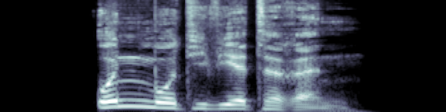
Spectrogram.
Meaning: inflection of unmotiviert: 1. strong genitive masculine/neuter singular comparative degree 2. weak/mixed genitive/dative all-gender singular comparative degree
- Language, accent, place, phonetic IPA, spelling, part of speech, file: German, Germany, Berlin, [ˈʊnmotiˌviːɐ̯təʁən], unmotivierteren, adjective, De-unmotivierteren.ogg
